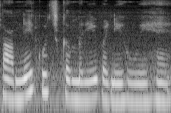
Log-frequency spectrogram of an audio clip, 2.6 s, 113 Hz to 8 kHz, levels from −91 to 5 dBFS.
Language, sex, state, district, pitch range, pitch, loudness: Hindi, female, Chhattisgarh, Raipur, 180-205 Hz, 185 Hz, -16 LUFS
